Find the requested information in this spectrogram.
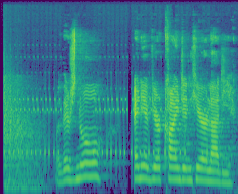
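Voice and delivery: dismissive put-on Scottish governor; rough Scottish accent. Governor turning visitors away from the prison, rough Scottish accent. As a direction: send them packing in an amateur Scottish accent. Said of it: "they write it as, like, a Scottish person".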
